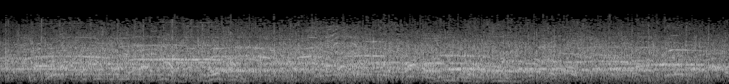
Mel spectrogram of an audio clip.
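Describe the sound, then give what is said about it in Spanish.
A seated crowd of young Dauntless members applauds, a steady dense din of clapping mixed with shouting voices that holds level throughout. “Ella va hacia los asientos de osadía que aplauden y le dejan sitio en primera fila.”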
